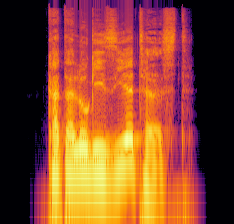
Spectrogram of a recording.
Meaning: inflection of katalogisieren: 1. second-person singular preterite 2. second-person singular subjunctive II
- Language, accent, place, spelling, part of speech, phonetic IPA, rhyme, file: German, Germany, Berlin, katalogisiertest, verb, [kataloɡiˈziːɐ̯təst], -iːɐ̯təst, De-katalogisiertest.ogg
